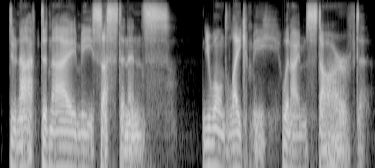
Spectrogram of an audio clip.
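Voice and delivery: slow, echoing, hollow-sounding voice. Voicing a sword whose voice echoes in a player's head: sword voice echoing in head. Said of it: "you hear that familiar voice echo in your head".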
